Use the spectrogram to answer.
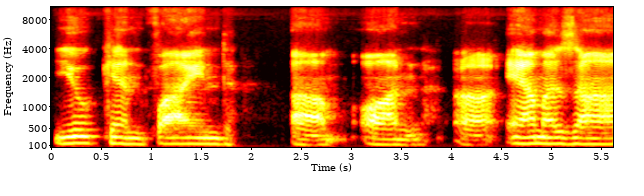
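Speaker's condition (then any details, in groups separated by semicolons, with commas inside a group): Primary lateral sclerosis, bulbar onset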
